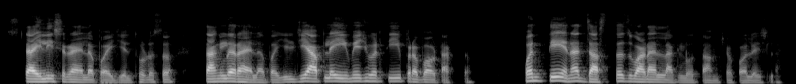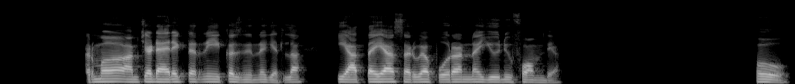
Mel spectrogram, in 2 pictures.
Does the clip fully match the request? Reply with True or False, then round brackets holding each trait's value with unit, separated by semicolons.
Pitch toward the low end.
True (115 Hz)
